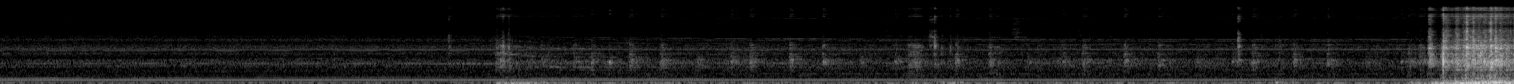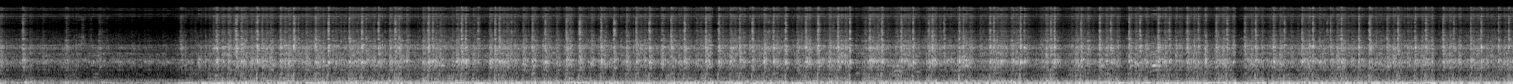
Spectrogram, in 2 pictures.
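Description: B-25's Wright R-2600 radial engine being started: a rising starter whine over a steady electrical hum, then a low turning rumble with clicks while it cranks. About 14 seconds in the engine fires with a sudden loud burst and puffs of smoke, then settles into loud, steady running.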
